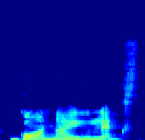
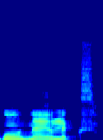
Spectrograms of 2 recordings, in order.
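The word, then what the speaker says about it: Gonyaulax: और रेड डाइनोफ्लैजेलेट गोनायुलेक्स, आप जैसे भी इसके प्रोनाउंसिएशन करना चाहें आप देख सकते हैं, मैं तो इसको गोनायुलेक्स बोलती हूँ।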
